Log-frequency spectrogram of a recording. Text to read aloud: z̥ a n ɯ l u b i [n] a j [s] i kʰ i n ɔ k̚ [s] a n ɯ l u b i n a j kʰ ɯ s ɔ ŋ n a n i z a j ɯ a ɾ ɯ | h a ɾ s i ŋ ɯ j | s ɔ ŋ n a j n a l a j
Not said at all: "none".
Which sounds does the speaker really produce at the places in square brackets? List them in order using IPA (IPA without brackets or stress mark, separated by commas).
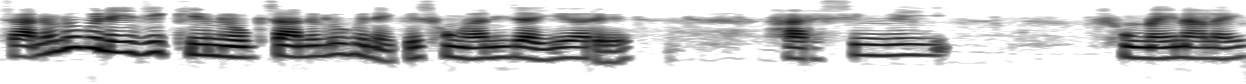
n, z, z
